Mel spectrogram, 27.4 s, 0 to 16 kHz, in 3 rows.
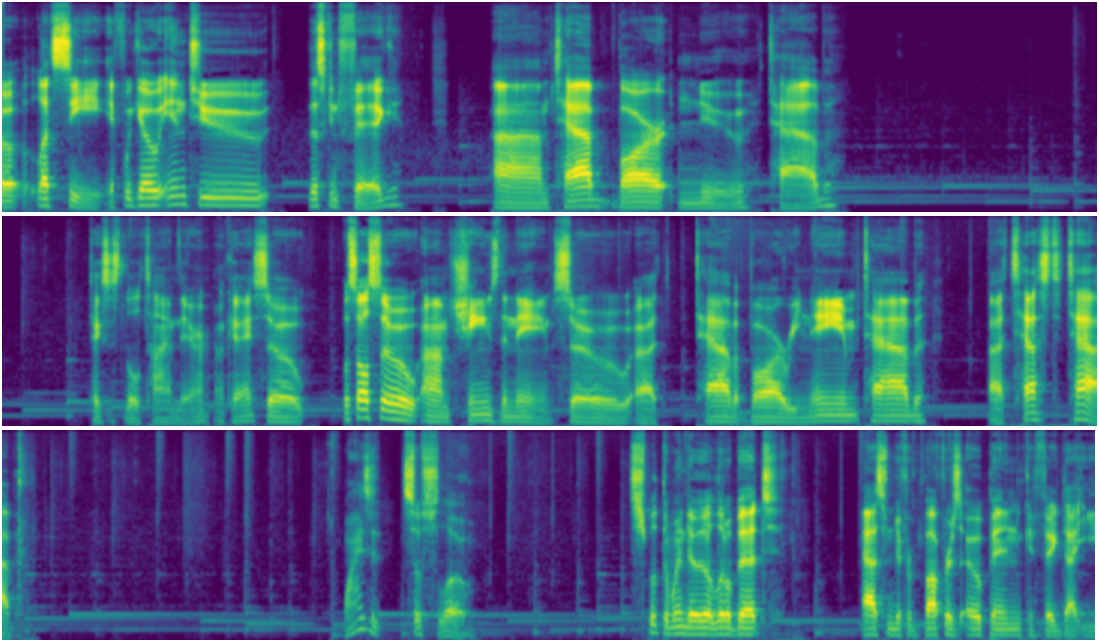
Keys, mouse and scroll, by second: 0.8 click, 3.1 Escape, 3.5 alt+x, 4.2-6.7 typing, 9.1 Return, 13.2 alt+x, 15.1-18.5 typing, 21.2 Return, 24.6 ctrl+click.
